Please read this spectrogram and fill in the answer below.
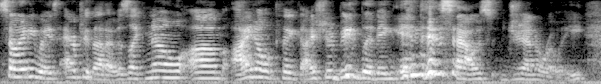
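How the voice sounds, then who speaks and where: A woman with a New Jersey accent, fairly high pitch, very wide pitch swings and a moderate pace, with noticeable background noise and audible room echo. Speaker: guest artist. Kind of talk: casual chat. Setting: livestream.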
